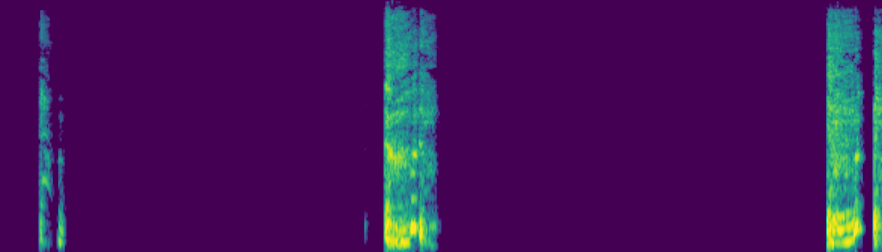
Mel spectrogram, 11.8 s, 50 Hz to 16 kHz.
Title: Coughing fit! #15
